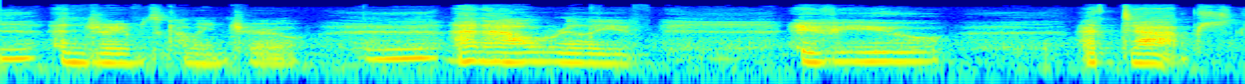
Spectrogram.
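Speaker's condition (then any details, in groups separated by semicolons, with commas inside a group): Cerebral palsy; very premature birth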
